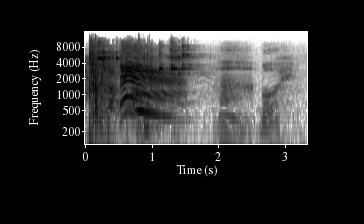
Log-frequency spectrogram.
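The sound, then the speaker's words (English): A lamp is smashed over someone's head with a loud, bright crash of breaking glass whose ringing tones slide downward for over a second, followed by two short groaning voices. “Hit him with the lamp.”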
